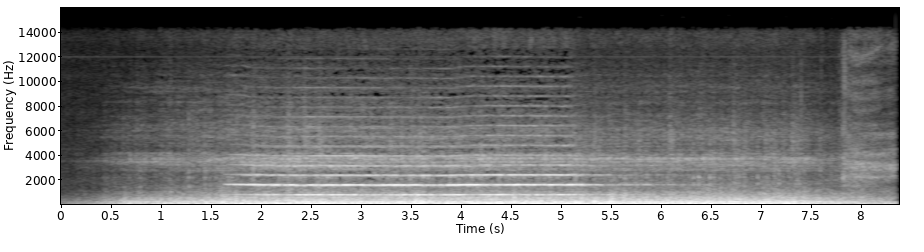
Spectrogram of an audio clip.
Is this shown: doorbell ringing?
no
